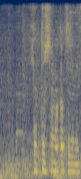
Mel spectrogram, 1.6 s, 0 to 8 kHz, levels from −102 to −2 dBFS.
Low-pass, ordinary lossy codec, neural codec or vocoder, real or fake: 7.2 kHz; none; codec, 44.1 kHz, 3.4 kbps, Pupu-Codec; fake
